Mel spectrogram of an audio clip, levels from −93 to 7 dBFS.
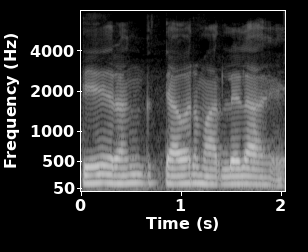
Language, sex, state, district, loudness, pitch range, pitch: Marathi, male, Maharashtra, Pune, -20 LUFS, 125-140 Hz, 130 Hz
